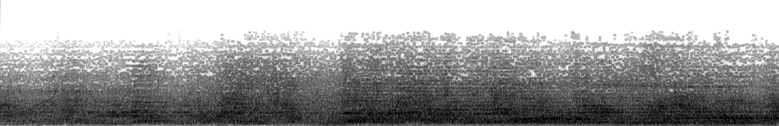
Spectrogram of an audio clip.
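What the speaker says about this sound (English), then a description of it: "This Ryanair off to Dublin. Pretty noisy." A Ryanair jet roaring on its takeoff run at Manchester Airport, bound for Dublin: a loud, steady broadband engine rumble that swells slightly partway through, heard from nearby.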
